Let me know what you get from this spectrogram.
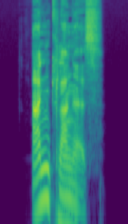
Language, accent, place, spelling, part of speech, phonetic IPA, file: German, Germany, Berlin, Anklanges, noun, [ˈanˌklaŋəs], De-Anklanges.ogg
- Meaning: genitive of Anklang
